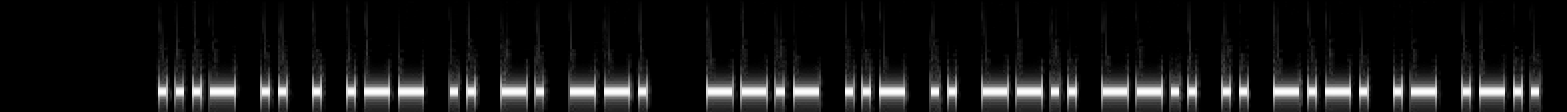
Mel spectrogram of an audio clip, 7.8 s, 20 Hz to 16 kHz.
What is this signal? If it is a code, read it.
Morse code, heard as a keyed tone, about 27 wpm, 700 Hz. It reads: VIEWING QUIZZICAL
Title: Pangram Challenge v2 - 28wpm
